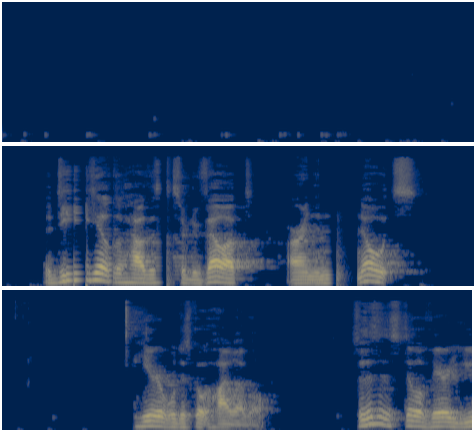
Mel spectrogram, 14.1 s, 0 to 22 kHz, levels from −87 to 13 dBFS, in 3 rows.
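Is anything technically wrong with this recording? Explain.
Yes, there are three kinds of network playback fault. Between 5.33 and 5.84 s there are repeated stalls (stutter): packets arrived late four times, so the jitter buffer emptied and the receiver stretched the last sound across about 230 ms, making the audio drag and stutter. At 6.26 to 6.44 s and again at 7.96 to 8.29 s there are call audio freezes, likely caused by held-up packets draining the buffer. The sound continues as a fading buzz for 160 ms and then 310 ms, ending in brief silence before resuming with nothing lost. From 12.46 s to the end, a jitter buffer speed-up clips pitch-period slices totalling roughly 150 ms, so the audio runs about 7% fast at unchanged pitch and sounds hurried.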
